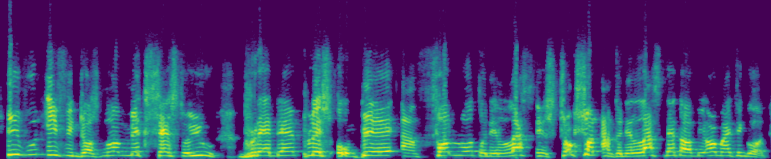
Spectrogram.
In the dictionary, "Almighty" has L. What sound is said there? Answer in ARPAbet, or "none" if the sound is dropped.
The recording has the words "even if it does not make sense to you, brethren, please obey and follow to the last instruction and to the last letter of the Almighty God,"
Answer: L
